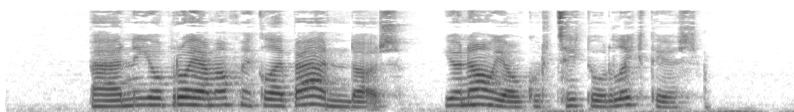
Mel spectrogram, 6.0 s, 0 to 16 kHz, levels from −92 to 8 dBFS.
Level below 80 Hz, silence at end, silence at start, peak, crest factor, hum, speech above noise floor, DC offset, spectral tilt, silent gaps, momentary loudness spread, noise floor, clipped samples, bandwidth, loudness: -60 dBFS; 0.35 s; 0.7 s; -4 dBFS; 18 dB; none; 43 dB; under 0.1%; -4 dB/octave; none; 12 LU; -65 dBFS; under 0.1%; 11.5 kHz; -23 LUFS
